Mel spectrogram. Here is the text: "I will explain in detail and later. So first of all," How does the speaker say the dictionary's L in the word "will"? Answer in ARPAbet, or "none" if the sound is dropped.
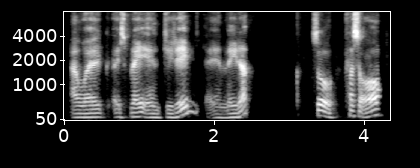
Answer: W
